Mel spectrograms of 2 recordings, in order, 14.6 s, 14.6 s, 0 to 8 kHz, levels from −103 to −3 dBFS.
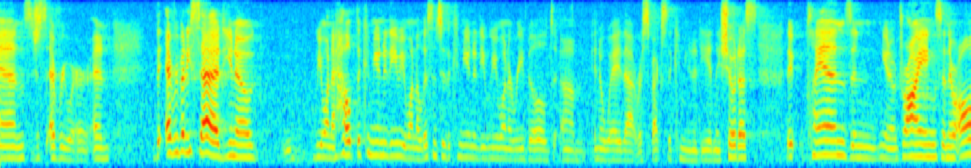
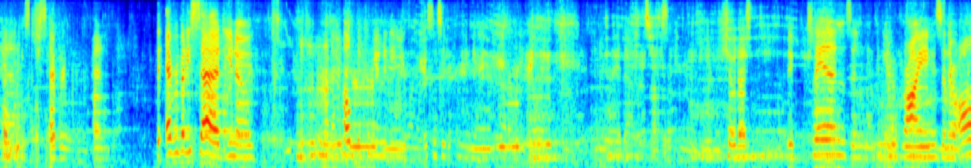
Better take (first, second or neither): first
